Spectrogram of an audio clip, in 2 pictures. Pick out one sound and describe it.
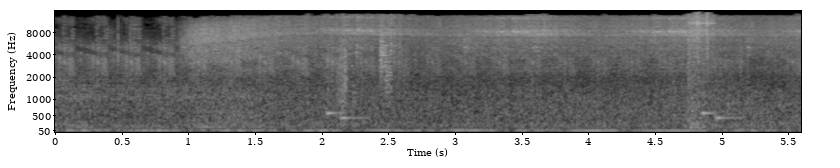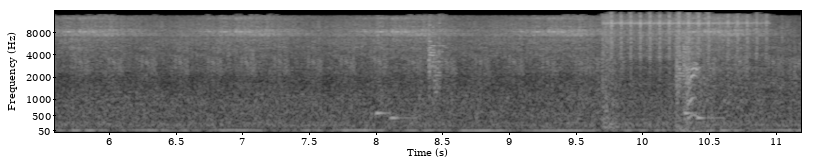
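Fire roars and crackles steadily.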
